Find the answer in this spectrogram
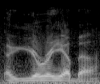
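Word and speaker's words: Eurybia: next uh place we're going is called um Yaba so it's spelled e is an echo U is in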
